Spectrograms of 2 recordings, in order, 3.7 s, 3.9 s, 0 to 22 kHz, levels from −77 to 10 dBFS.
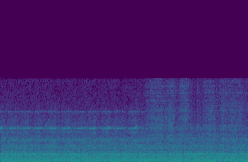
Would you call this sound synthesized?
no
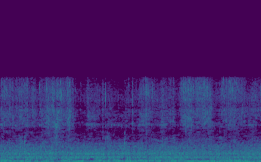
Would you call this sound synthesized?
no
